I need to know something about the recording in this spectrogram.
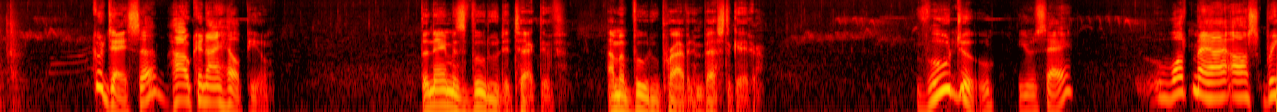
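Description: An elderly man speaks politely and formally.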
